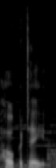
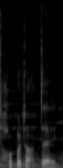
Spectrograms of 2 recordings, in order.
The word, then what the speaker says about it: Hocotate: referring to it, I always just called it hocotate cuz that that was a lot easier for me. And that's also what the word looks like. However, I will do my best to refer to it as hokotate, which to be fair, it doesn't sound bad.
